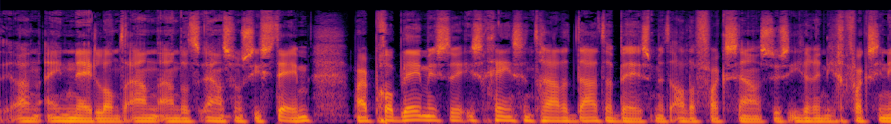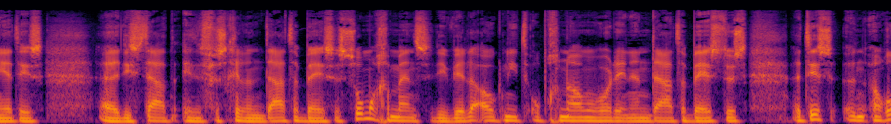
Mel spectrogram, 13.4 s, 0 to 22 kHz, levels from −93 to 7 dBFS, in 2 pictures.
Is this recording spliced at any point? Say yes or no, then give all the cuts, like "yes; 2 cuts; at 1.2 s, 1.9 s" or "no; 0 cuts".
no; 0 cuts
